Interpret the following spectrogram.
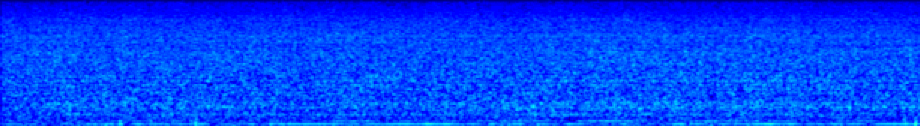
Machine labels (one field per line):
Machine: fan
